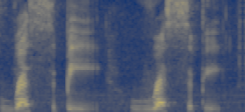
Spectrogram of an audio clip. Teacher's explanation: the P sound here is recipe. It's closer to a B sound.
